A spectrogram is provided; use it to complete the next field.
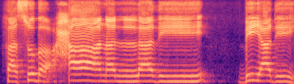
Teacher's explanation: با کے بعد جو ہا ہے، یہ ہا بریک ہے، اس کو بھاری ساؤنڈ کے ساتھ نہیں پڑھنا. فسبحان الذی بیدہ، ہا کے نیچے کھڑا دے رہا ہے، 1 الف کی مقدار اس کو لمبا کریں گے.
